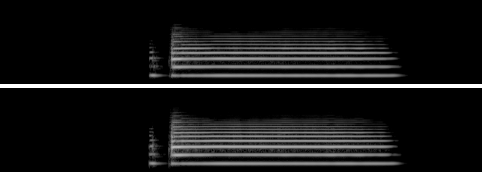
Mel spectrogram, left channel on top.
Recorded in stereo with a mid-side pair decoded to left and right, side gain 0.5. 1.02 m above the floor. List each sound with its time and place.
1.5 s a trumpet: 60° right, 2.5 m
